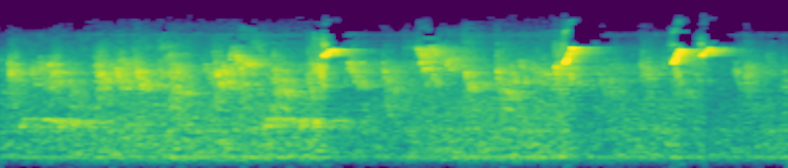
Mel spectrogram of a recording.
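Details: Olive-backed sunbird chicks of a fourth brood being fed: a run of hissing, raspy rasps and a low whistle, then four clipped very high chirps in the last seconds.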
